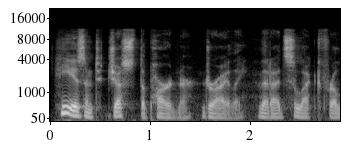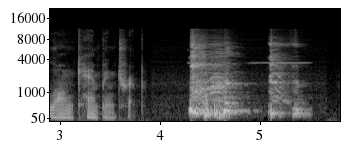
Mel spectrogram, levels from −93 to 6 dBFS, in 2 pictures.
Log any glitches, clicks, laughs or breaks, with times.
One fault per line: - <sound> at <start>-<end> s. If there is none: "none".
- cough at 4.3-5.5 s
